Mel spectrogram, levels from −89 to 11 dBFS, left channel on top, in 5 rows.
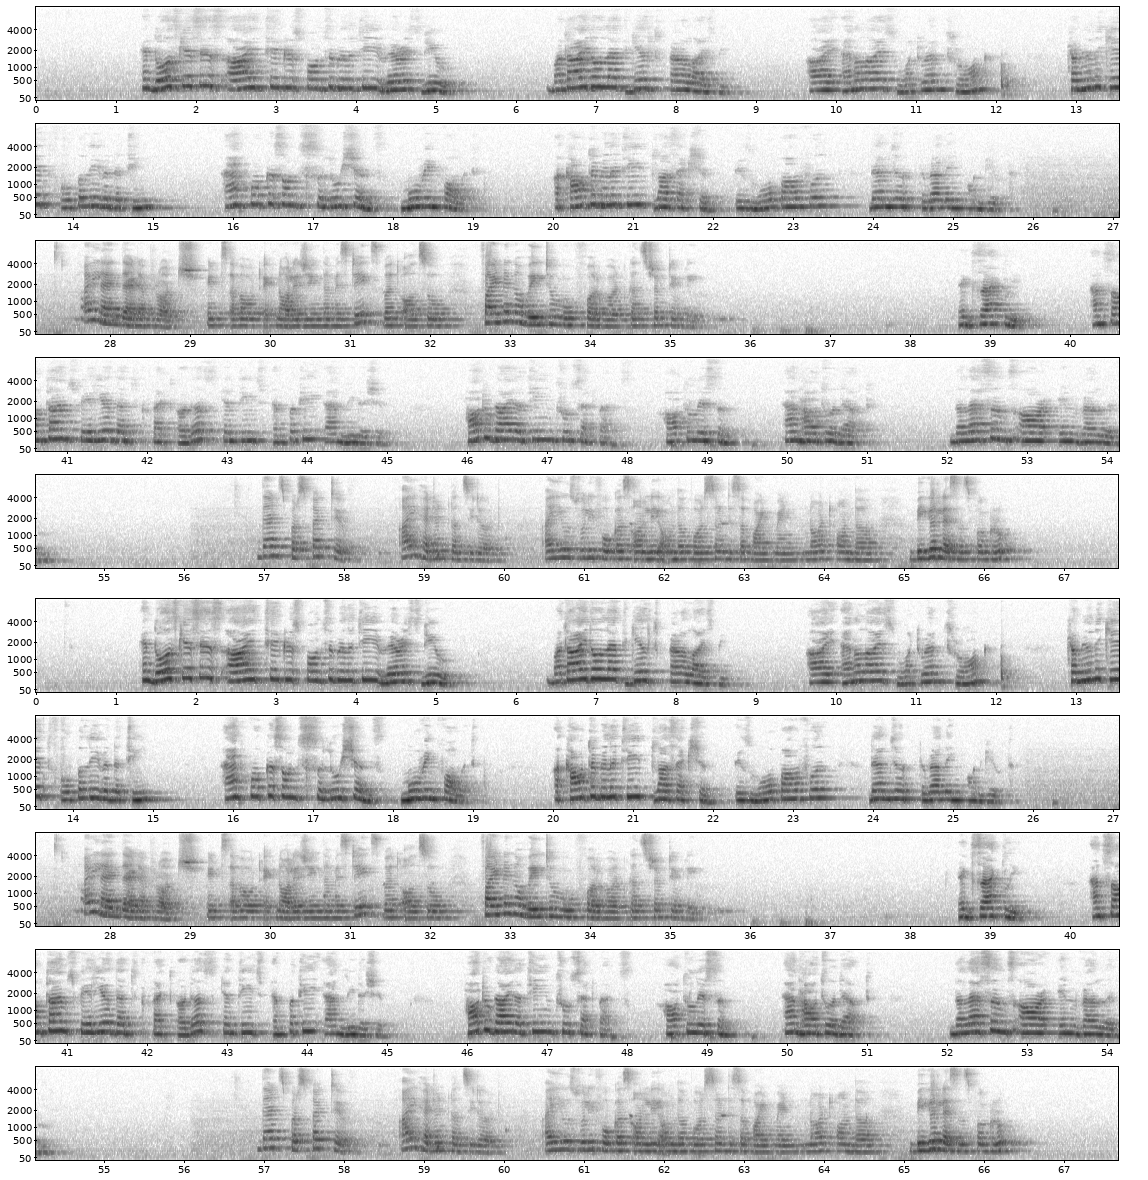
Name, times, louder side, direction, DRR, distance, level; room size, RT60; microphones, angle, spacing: voice 1, 1.3-5.2 6.4-8.7 9.6-11.9 12.9-15.0 15.9-17.8 18.1-19.0 20.0-23.5 24.0-25.6 38.6-39.4 40.3-45.0 46.0-47.8 48.5-49.4 50.0-50.9 52.0-54.3, right 3 dB, 60° right, 8 dB, 0.4 m, -21 dB
voice 2, 27.5-35.7 56.9-58.1 58.7-60.0 60.5-66.2, right 1 dB, 5° left, 1 dB, 1.1 m, -25 dB
10.0 x 3.7 x 2.5 m, 0.73 s
head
